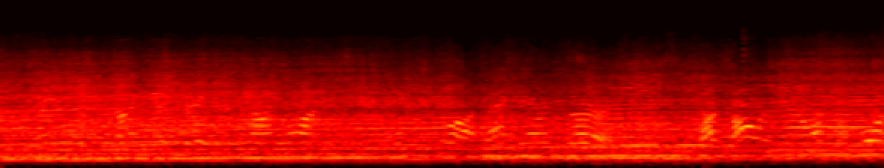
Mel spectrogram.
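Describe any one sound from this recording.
Tyres squeal on the track.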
